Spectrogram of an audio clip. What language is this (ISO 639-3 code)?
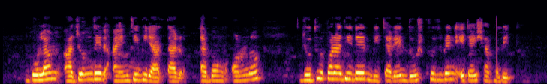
ben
